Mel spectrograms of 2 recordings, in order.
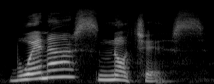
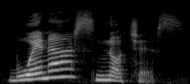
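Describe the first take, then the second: No difference in how they are said.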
